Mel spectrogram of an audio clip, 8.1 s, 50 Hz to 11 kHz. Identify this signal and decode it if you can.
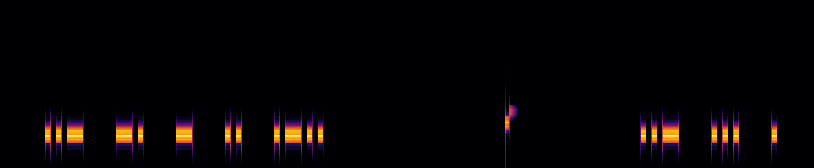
Morse code, heard as a keyed tone, about 22 wpm, spaced as for 16 wpm, 700 Hz. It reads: UNTIL USE
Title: 2x Character Spacing - Top 300 Words - 22wpm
